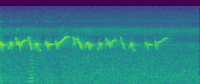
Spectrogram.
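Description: A Diademed Tanager sings a quick, jumbled warble of bright chirping notes, about two and a half seconds long, against a quiet background.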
